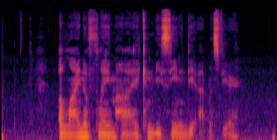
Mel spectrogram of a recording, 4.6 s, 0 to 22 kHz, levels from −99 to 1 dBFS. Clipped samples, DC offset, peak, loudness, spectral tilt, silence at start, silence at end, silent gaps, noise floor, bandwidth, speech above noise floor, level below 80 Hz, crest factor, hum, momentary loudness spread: under 0.1%; under 0.1%; -14 dBFS; -34 LUFS; -3.5 dB/octave; 0.05 s; 0.05 s; none; -64 dBFS; 16 kHz; 28 dB; -60 dBFS; 24 dB; none; 22 LU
